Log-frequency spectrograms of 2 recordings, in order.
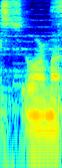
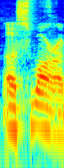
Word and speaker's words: swara: Only Master Phoenix knew what the blade swarma, I said swarma, swara meant.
